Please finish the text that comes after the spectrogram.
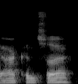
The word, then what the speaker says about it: Arkansas: It looks like our Kansas, but it's pronounced locally Arkansas.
